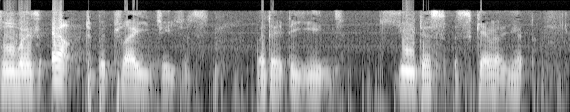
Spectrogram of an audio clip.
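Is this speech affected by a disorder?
Yes: cerebral palsy; discovered at age 2.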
